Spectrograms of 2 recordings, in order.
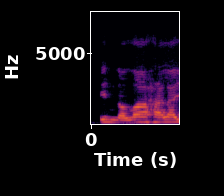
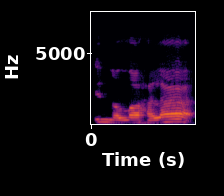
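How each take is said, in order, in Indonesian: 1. Vokal dalam 'la' dibaca pendek. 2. Vokal dalam 'la' dibaca panjang. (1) "La-nya kita pendekkan" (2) "la-nya panjang"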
